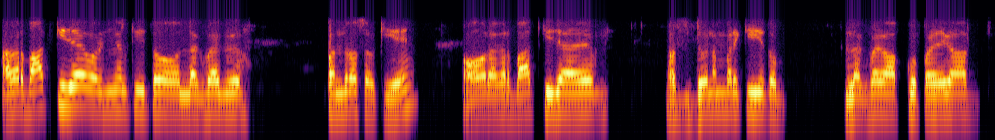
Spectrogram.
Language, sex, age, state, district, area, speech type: Urdu, male, 18-30, Uttar Pradesh, Saharanpur, urban, conversation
